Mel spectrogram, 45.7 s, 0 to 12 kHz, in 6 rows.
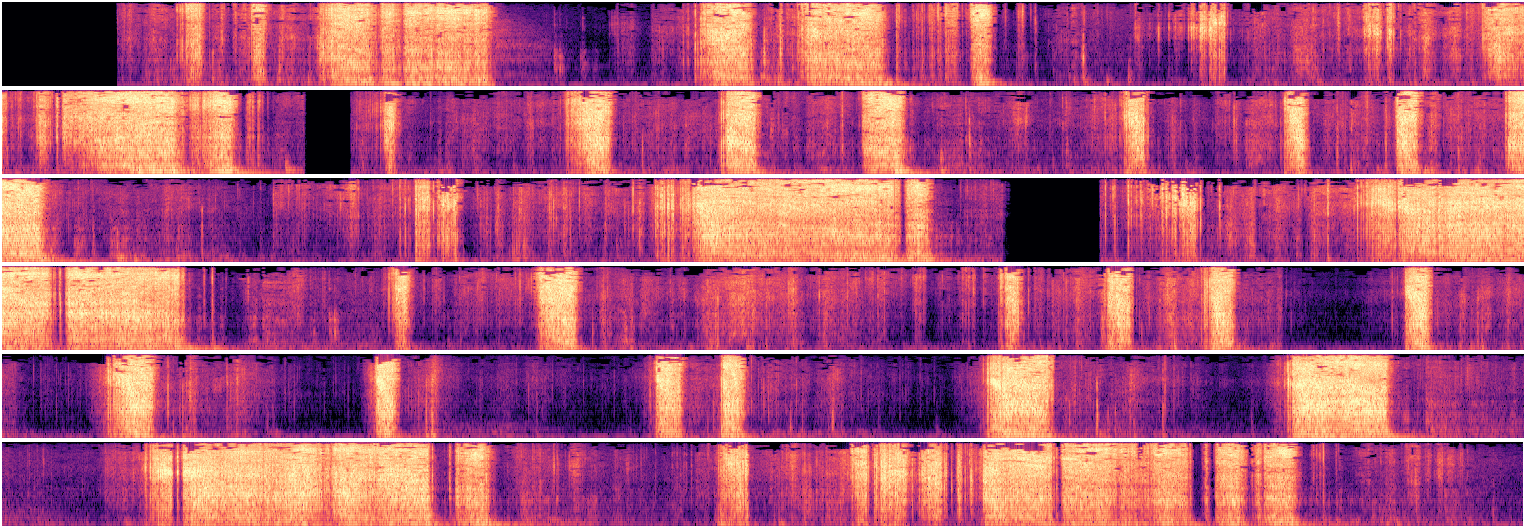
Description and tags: **Loud** Velcro pulling apart - slow, fast, intermittent. I used a 3 inch wide piece of velcro, so the sound has a lot of presence and depth.
Recorded with stereo NT1a mics in a soundbooth. No effects.
hook, ripping, loop, velcro, closure, rip, tearing, tear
